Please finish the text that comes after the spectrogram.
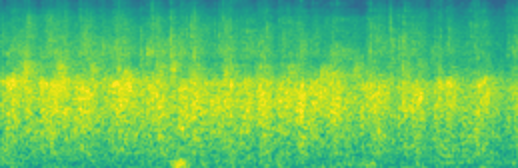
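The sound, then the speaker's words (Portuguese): Steady audience applause, a dense wash of many hands clapping at an even level for the whole stretch, with no voices standing out above it; a church audience applauding three people. “Aplauda a vida desses três aqui, daqui a pouco vai subir mais alguém.”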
